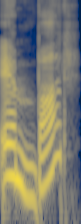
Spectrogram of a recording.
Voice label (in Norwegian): "æmbar", hemsedalsmaalet, tale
